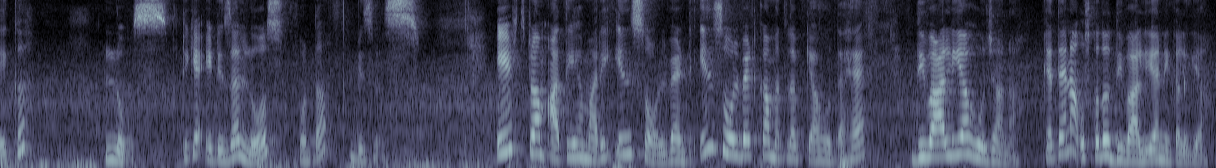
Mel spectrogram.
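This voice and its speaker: A woman's voice: fairly high pitch, a little hiss or hum. A woman teaching a commerce lesson, explaining step by step and answering her own questions. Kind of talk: classroom lecture.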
